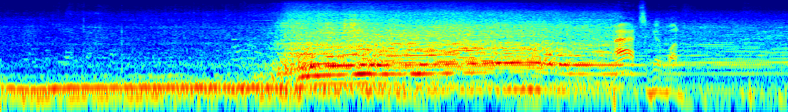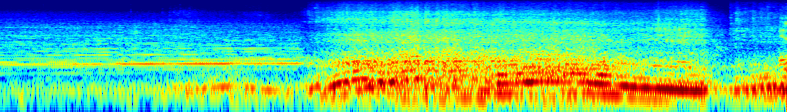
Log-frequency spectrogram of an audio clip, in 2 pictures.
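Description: Drag racing car at Santa Pod accelerating down the strip, a loud, roaring engine surging in two long waves with gear-change dips, heard under a commentator's talk.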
